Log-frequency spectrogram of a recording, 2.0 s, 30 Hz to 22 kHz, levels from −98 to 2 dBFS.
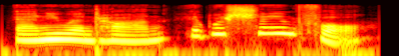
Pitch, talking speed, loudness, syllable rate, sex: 255 Hz, 180 wpm, -15 LUFS, 5.4 syllables/s, female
